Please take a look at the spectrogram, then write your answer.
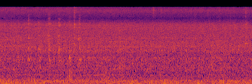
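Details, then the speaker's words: Maruti Suzuki WagonR CNG car after CNG pressure regulator filter service; engine previously shook and misfired and would not convert to CNG, now converts: low, smooth, even idle with steady rhythm and no stumbles or misses; normal idle. "पहले engine बहुत हिल रहा था missing हो रहा था अभी देखि perfect है"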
